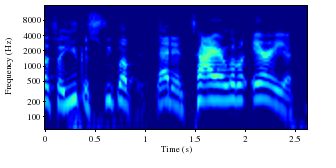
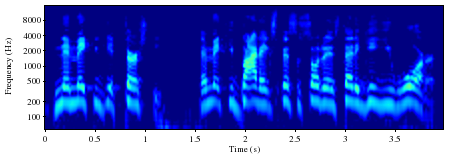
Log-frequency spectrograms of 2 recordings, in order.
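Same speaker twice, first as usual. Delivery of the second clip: ordinary talk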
